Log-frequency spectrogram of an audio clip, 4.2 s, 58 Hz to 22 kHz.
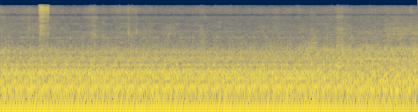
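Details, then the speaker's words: Audi A1 diesel (called a 1.9 TDI) at idle after a fuel filter replacement; the fuel system is purged and about to be checked for leaks. Even diesel clatter, no misses or hunting; normal healthy idle. "3 litres de V6, brrr. 1 litre 9 TDI, bonjour. Là c'est purgé, on va aller voir si ça fuit."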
